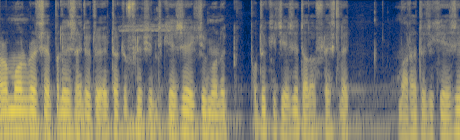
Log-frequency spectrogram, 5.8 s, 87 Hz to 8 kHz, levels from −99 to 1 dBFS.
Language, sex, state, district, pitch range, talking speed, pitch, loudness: Nagamese, male, Nagaland, Kohima, 95-110 Hz, 240 wpm, 100 Hz, -21 LUFS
